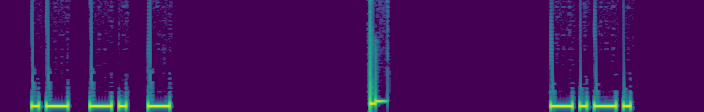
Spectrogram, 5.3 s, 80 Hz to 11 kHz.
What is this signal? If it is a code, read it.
Morse code, heard as a keyed tone, about 22 wpm, 700 Hz. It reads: ANT C
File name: Top 20 QSO Elements - 8x Character Spacing - 22wpm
